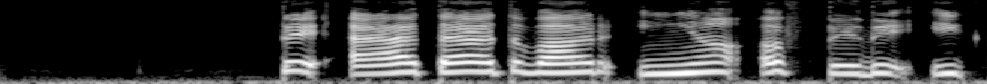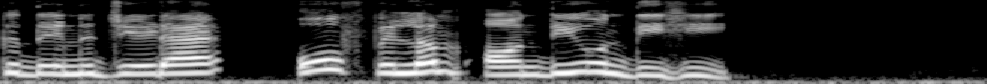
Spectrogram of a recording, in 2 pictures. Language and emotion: Dogri, neutral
